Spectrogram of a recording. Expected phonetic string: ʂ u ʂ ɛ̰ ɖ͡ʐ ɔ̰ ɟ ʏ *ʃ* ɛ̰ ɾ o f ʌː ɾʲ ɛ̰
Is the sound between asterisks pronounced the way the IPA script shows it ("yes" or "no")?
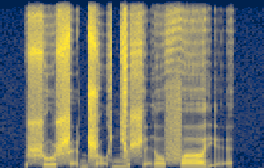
yes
